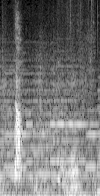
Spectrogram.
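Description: A dog barks once, sharply, about a third of a second in, then gives a short whine, over orchestral film score.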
